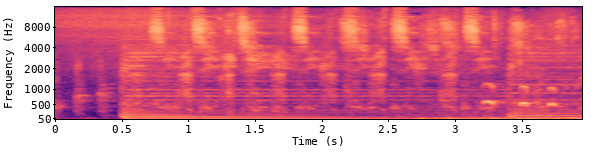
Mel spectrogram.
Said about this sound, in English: There's that sizzling sound. You know what that means? It means I have too many irons in the fire. Well, possibly, but no, that sound means that it's hot seat time.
